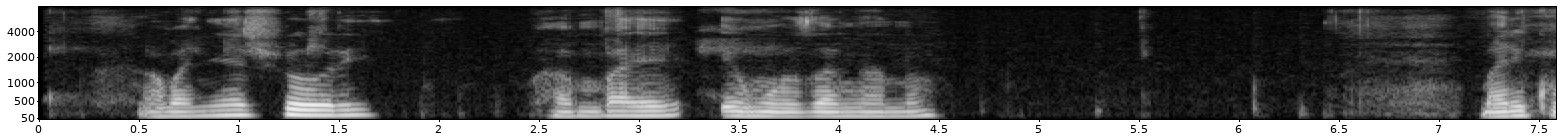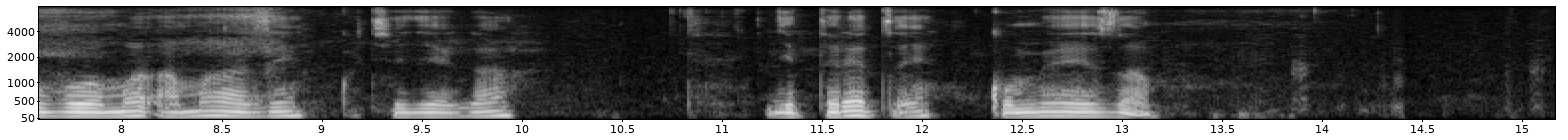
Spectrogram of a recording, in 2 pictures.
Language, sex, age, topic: Kinyarwanda, male, 25-35, health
